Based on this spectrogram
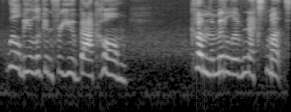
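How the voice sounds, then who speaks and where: A woman speaks in a put-on character voice, raised and projected, at a moderate pace. Her pitch is high, with fairly even intonation. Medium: read story.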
